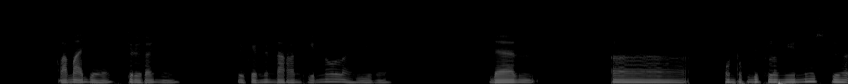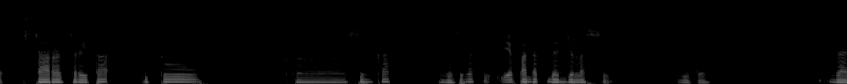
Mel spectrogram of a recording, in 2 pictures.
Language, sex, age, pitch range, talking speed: Indonesian, male, 20-39, 95-115 Hz, 105 wpm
